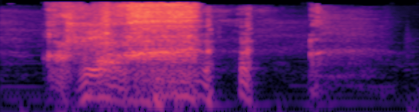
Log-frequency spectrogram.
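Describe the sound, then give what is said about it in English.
A voice imitates an alien name with a harsh, phlegmy throat-clearing rasp: one long guttural burst, then two short hacking clears. “Just put a phlegm noise, and that you're about as close as you can get to pronouncing that, I think.”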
